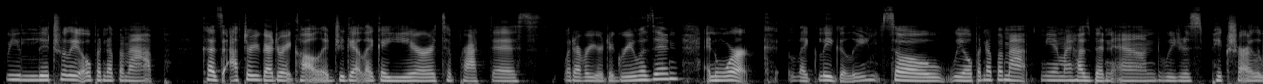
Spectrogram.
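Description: Gravelly-voiced woman from Honduras, chatty. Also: lowish voice, no room sound, clean studio sound. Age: 30s. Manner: chatty, storytelling, upbeat. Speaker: bakery owner, guest. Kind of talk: casual interview chat.

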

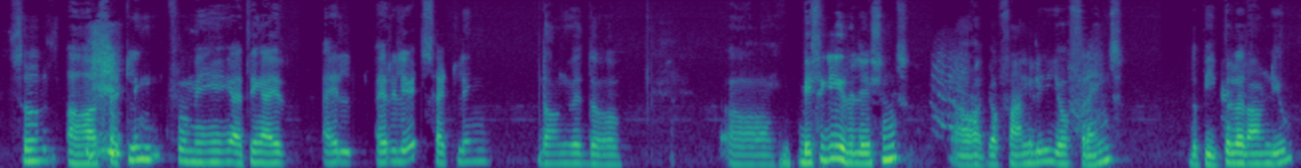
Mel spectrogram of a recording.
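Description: A man's voice: a little high, unhurried, a little mellow, rough recording. A man with an Indian accent, talking casually and reflectively as a podcast guest, hesitantly searching for words. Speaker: podcast guest, cafe co-founder.

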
